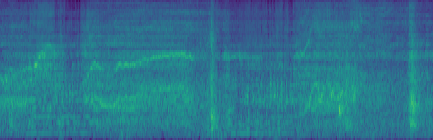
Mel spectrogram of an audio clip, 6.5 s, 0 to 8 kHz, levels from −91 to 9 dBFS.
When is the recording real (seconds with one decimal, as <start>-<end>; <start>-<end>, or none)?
0.0-0.4; 1.4-3.5; 4.5-6.5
